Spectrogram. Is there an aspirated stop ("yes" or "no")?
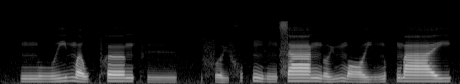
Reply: yes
